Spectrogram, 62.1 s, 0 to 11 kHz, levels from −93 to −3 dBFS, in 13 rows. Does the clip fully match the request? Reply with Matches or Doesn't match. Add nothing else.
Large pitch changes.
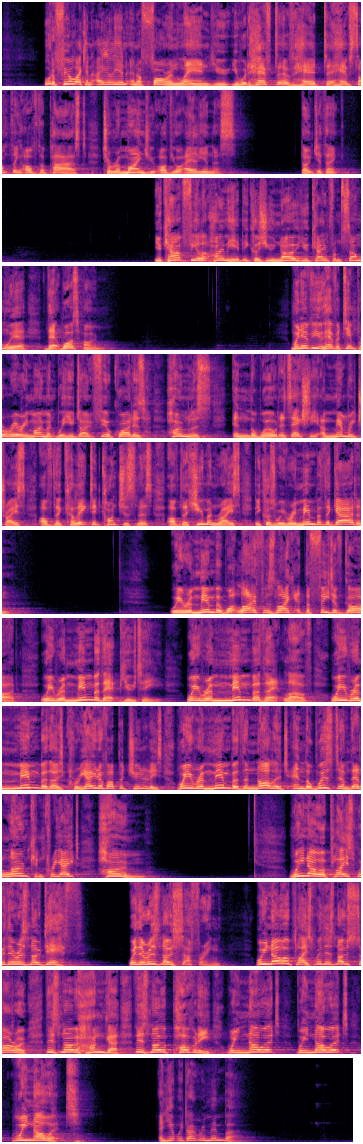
Matches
